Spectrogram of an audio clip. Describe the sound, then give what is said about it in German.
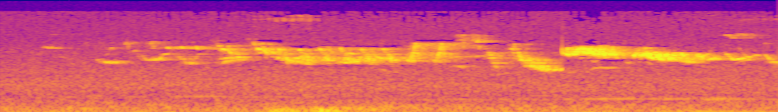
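Birds chirp and sing continuously outdoors in a meadow, a busy chorus of high, quick warbling notes over faint low background rumble, with no talking. “Verbinde dich mit der Natur, mit der Welt, mit den Vögeln und der warmen Erde.”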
